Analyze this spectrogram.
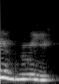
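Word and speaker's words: mille: I double L ई इसको आप pronounce करोगे मील कैसे बोलोगे मील यहां प देखो एल का भी प्रोनाउंस हो रहा है ना एल करके मील ठीक है तो ऐसे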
